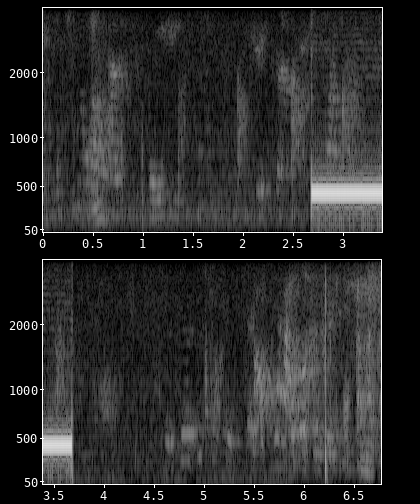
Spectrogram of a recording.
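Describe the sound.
A dropped-call tone sounds on a phone call to Santander's HR department: a single loud, steady, mid-pitched beep lasting about a second, with voices talking before and after it.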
